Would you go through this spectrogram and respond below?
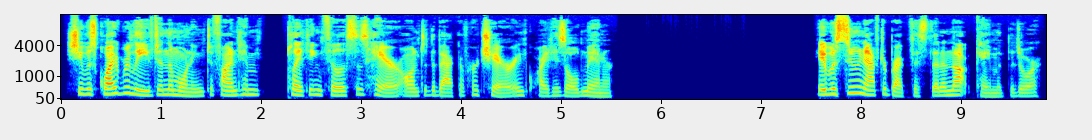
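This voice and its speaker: A woman's voice: fairly low pitch, fairly quick, no room sound, studio quality. A woman with a British accent reading a children's novel aloud as scripted storybook narration. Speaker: audiobook reader.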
